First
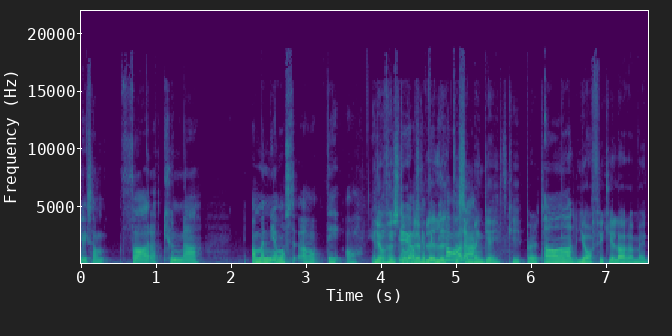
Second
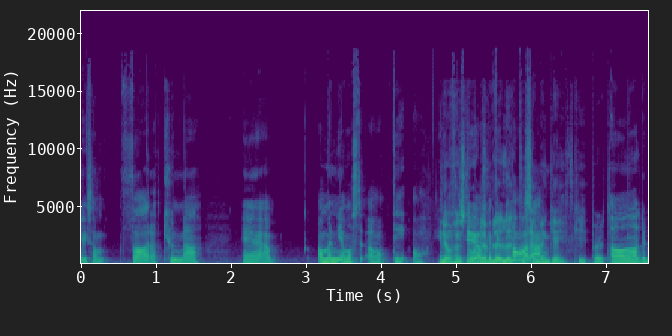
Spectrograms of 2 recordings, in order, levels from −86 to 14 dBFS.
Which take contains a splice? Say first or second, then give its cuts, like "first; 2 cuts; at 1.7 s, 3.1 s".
first; 2 cuts; at 2.1 s, 6.6 s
